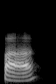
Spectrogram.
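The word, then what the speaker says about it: phở: My last silly question is it faux or fa? Tell us Oh, the correct pronunciation because I'm always trying to figure it out. it's pho.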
